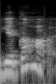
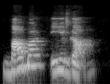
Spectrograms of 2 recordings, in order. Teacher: somehow it is the stress is falling on the first syllable, which is wrong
